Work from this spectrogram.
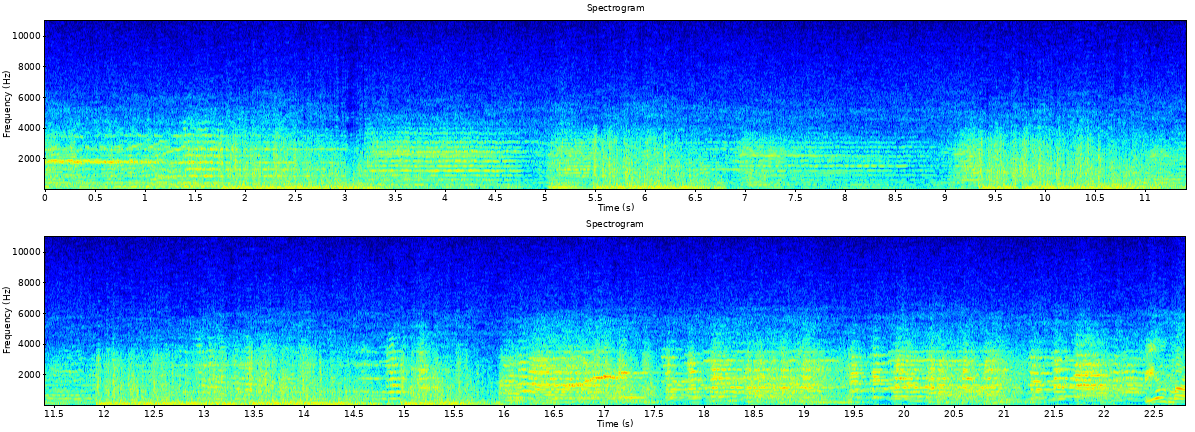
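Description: Anti-aircraft guns of a wartime army fire in a sustained barrage, heavy booming bursts layered over one another, loud and continuous with brief lulls and a dense rumbling roar throughout.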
